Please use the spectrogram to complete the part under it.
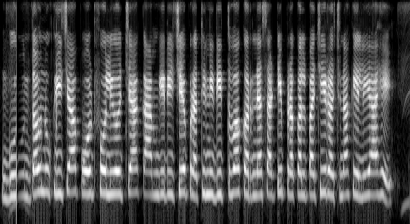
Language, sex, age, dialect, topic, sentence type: Marathi, female, 18-24, Varhadi, banking, statement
